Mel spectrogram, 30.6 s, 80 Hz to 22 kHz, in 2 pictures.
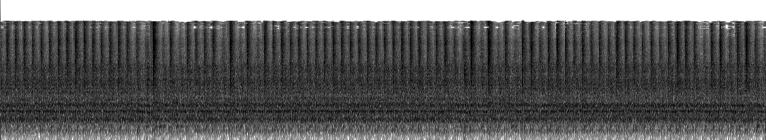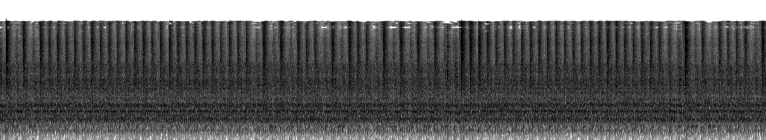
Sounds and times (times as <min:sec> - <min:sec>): Medium engine (mid frequency): 0:00.0 - 0:30.6.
